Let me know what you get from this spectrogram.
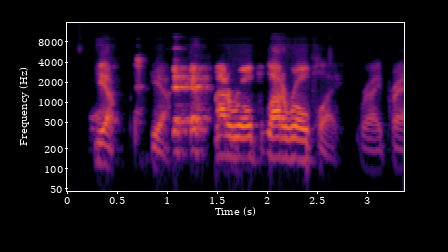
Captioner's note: laughs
